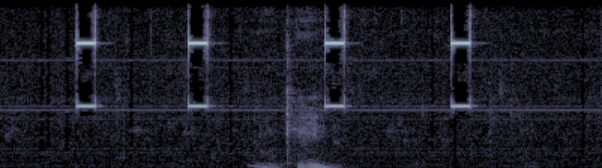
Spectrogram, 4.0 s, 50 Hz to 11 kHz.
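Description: SKMEI digital watch's key beep: four short, identical high-pitched beeps about 0.8 s apart as the top button is pressed in temperature-calibration mode, each press stepping the temperature reading down by 0.1 °C.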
